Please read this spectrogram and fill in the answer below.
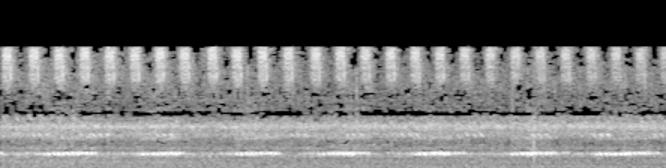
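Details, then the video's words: Crickets chirping outside in the evening, crisp pulses spaced regularly a little over half a second apart, a steady hiss underneath. "Chihuahua Puppy Laying On Deck with Cricket Sounds"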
